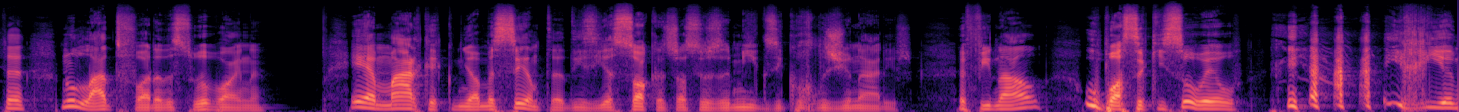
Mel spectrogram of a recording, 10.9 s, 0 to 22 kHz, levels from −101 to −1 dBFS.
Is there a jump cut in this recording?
no; 0 cuts

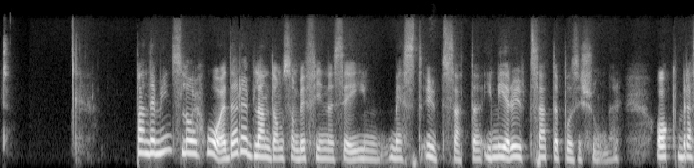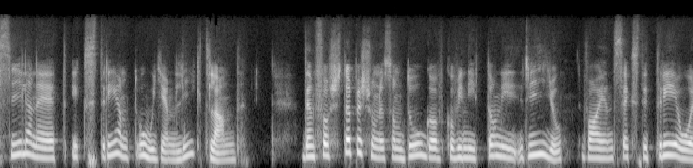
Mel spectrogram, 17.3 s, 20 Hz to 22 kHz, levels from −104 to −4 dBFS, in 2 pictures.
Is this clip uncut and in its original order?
yes; 0 cuts

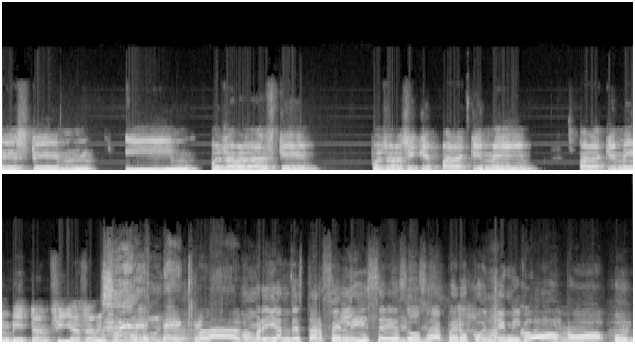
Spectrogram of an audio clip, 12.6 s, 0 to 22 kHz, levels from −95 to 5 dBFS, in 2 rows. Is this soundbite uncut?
yes; 0 cuts

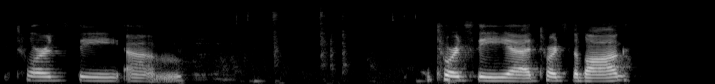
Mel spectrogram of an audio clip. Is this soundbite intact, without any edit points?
yes; 0 cuts

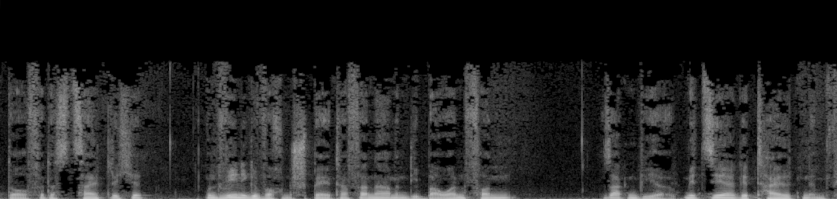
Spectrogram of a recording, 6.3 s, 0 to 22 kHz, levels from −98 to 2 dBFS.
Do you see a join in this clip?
yes; 1 cut; at 5.0 s

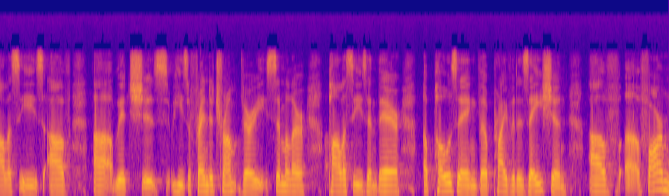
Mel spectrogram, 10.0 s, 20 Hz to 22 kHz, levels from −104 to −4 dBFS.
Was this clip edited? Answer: yes; 2 cuts; at 1.7 s, 4.9 s

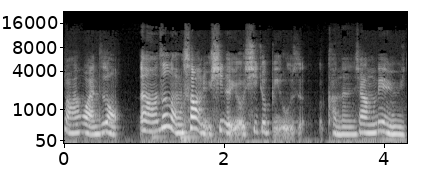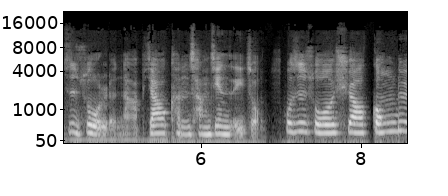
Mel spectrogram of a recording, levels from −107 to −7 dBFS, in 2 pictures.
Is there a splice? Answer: no; 0 cuts

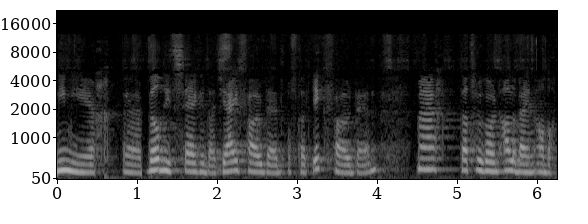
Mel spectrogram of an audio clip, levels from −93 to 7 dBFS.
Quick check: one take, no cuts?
no; 1 cut; at 1.1 s

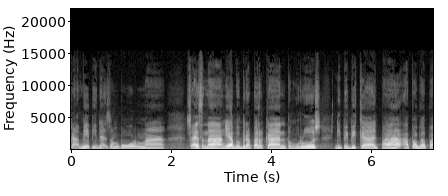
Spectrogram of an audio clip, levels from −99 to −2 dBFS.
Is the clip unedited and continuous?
no; 1 cut; at 6.1 s

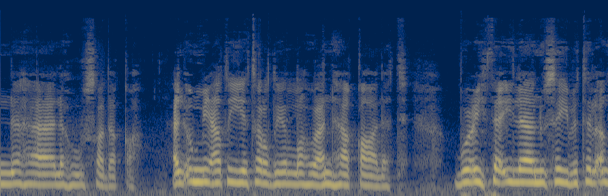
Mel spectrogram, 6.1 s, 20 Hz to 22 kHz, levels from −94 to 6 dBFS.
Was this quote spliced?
yes; 1 cut; at 1.7 s

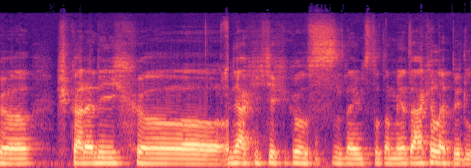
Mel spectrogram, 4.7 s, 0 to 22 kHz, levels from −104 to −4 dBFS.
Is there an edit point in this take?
yes; 1 cut; at 2.3 s

